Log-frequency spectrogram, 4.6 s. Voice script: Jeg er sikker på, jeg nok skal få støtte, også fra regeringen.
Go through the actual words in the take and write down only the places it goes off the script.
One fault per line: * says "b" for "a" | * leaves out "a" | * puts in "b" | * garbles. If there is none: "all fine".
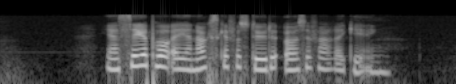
* puts in "at"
